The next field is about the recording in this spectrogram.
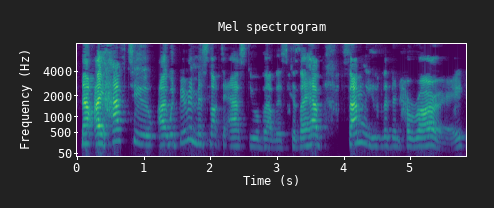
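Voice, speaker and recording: A man hosting an interview show, rambling and self-deprecating with many halting fillers. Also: sits high, expressive, sharp tone, low-quality recording. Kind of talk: casual interview chat.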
